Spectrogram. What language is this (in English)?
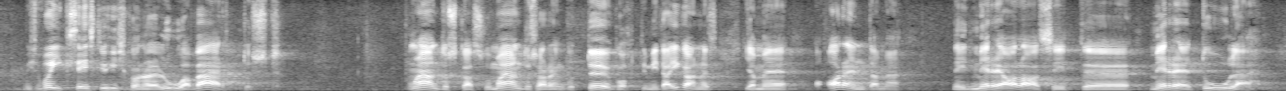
Estonian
